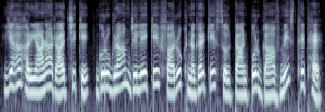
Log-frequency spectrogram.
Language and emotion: Hindi, neutral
